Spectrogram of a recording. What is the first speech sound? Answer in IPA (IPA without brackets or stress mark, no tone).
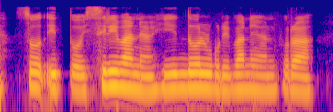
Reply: s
